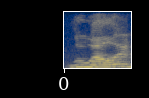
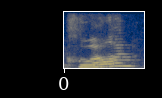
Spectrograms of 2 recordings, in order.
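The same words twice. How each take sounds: First: It starts with a plain English L sound. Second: It starts with a hissing Welsh ll sound. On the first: This is the usual English way of saying it. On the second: This is the Welsh way of saying it.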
